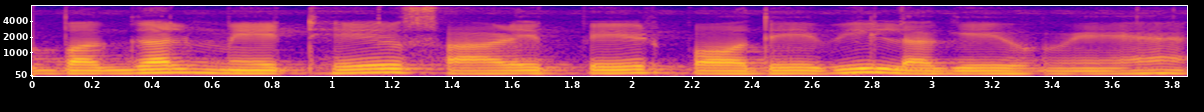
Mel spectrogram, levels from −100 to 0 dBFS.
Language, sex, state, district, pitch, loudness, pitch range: Hindi, male, Jharkhand, Ranchi, 125 Hz, -17 LUFS, 120-140 Hz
